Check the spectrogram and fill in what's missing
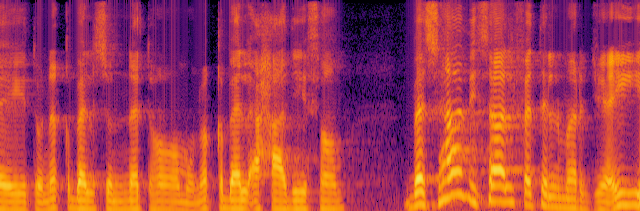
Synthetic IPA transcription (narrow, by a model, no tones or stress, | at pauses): eːt̪wnɪqbalsʊnːat̪hʊmwnɪqbalʔaħaːd̪iːθhʊm | basːhaːðisaːlfalmɑɾˤd͡ʒɪʕɪjː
